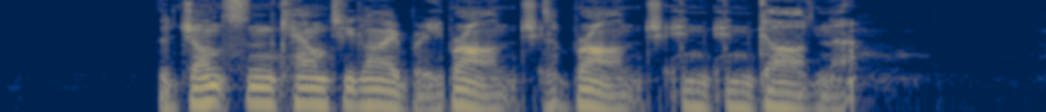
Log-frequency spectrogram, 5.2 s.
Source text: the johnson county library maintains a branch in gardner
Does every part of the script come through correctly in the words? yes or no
no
